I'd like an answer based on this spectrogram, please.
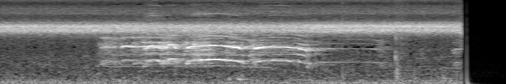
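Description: A rooster crowing: one long crow of about two and a half seconds, over a steady high-pitched drone. All sound cuts off suddenly near the end.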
